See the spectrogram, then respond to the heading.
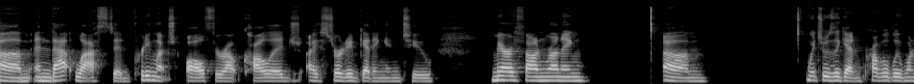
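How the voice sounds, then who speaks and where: With an American accent, a woman speaks at a moderate pace in a fairly low, monotone, flat voice. The recording is very clean and the background silent. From Boston, Massachusetts. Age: 30s. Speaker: fitness coach and podcast host. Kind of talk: solo podcast monologue. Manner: casual, filler-heavy.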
